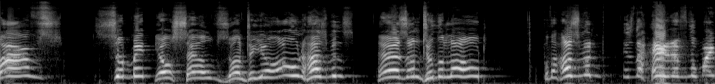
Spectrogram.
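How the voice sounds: A man puts on a character voice at an extremely high pitch, bright and sharp in tone. He goes at a fairly slow pace with lively intonation.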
